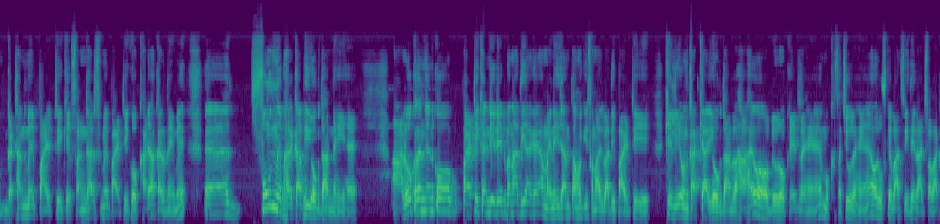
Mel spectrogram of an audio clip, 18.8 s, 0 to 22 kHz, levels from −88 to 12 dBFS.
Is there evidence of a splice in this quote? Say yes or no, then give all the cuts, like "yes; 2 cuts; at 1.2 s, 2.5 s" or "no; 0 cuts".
no; 0 cuts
